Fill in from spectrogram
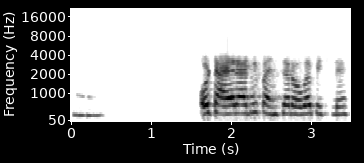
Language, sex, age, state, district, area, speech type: Hindi, female, 18-30, Madhya Pradesh, Harda, urban, conversation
